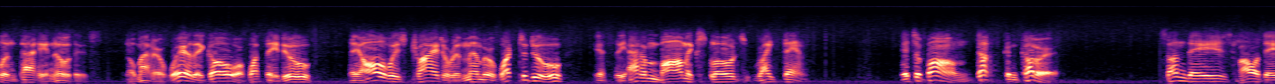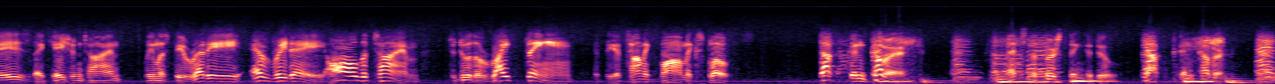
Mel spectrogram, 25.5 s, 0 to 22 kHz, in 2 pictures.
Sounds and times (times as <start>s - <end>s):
Speech: 0.0s - 8.2s, 9.0s - 10.7s, 11.6s - 20.3s, 20.9s - 22.0s, 22.7s - 25.1s
Music: 21.0s - 25.5s.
